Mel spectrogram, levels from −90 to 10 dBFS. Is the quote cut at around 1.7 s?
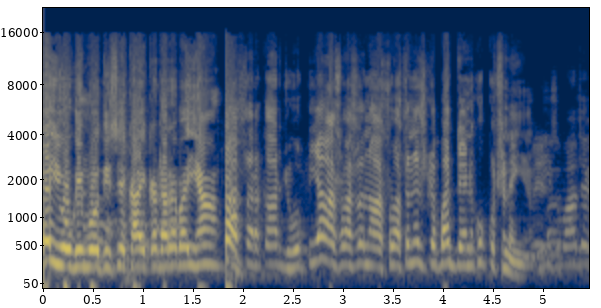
yes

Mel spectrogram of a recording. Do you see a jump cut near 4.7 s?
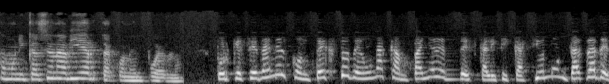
no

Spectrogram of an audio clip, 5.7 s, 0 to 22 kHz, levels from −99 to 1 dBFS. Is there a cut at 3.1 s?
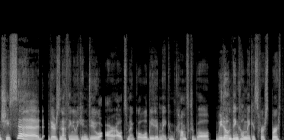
no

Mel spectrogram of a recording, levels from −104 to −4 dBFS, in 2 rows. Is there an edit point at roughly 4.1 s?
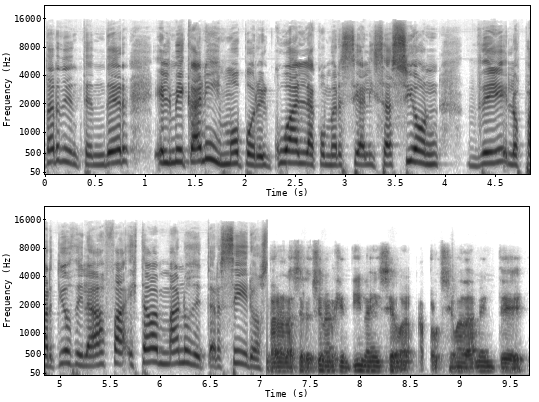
no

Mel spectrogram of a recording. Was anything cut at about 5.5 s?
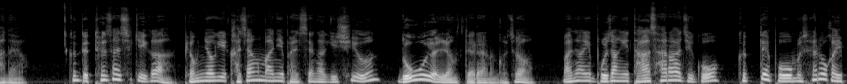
yes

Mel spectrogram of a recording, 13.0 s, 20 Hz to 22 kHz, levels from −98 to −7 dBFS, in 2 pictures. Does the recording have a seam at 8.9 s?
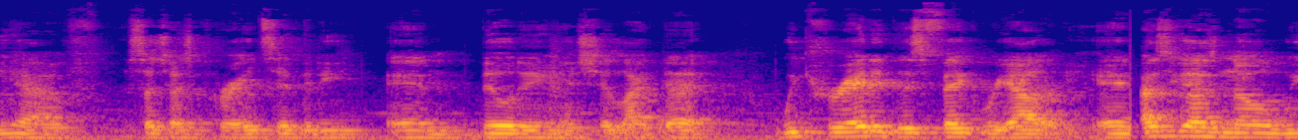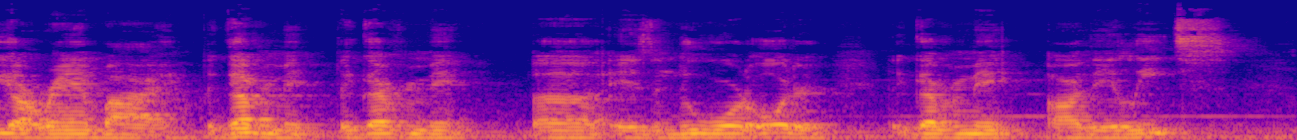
no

